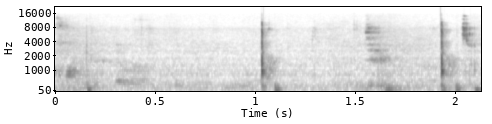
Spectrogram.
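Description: A handful of faint, isolated clicks from a computer keyboard and mouse being worked, the clearest about a second in and just before the end.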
